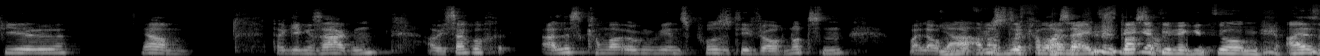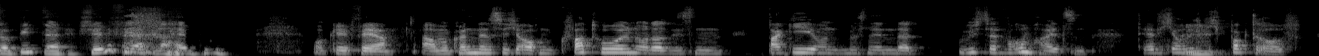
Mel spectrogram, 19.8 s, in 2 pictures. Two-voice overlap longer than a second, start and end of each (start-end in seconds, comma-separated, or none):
7.0-8.8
